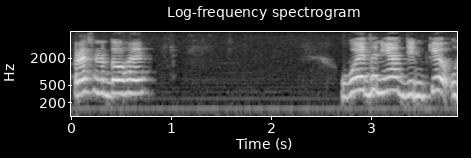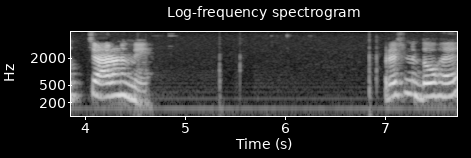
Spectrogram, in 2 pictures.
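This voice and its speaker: Woman tutor, high voice, slow and repetitive quiz delivery, dull lo-fi recording. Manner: repeats each question and answer slowly, spelling out sounds. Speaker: Hindi grammar teacher. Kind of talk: quiz-style exam prep lesson. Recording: dull lo-fi sound.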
